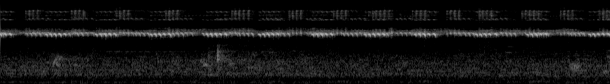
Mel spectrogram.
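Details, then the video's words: Wild crickets chirping steadily in a high, narrow band, pulsed trills in bursts about twice a second with brief dips between, a few faint low knocks in the background. "Wild Crickets"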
